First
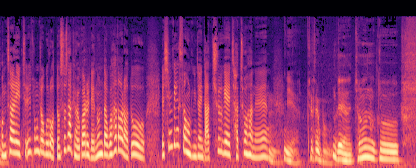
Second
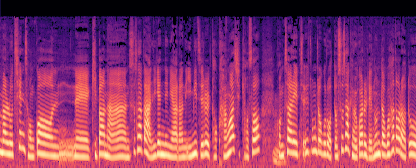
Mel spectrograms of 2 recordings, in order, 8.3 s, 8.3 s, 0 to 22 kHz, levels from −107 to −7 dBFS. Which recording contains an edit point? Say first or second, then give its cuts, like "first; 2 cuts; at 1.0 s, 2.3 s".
first; 1 cut; at 5.7 s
